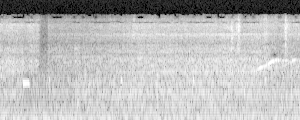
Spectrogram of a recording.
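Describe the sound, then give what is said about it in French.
A tropical forest ambience played as a relaxing nature sound from a car's built-in sound library: a steady, dense wash of noise over a low rumble, with a few faint bird chirps and a rising whistle-like call near the end. No one speaks. “comme celui-là, façon d'être dans une forêt tropicale.”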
